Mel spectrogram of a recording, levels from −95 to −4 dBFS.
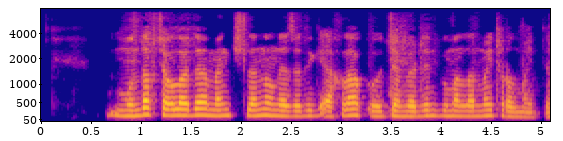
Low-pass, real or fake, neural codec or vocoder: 7.2 kHz; fake; codec, 16 kHz in and 24 kHz out, 1 kbps, XY-Tokenizer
